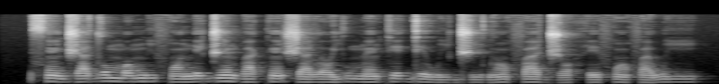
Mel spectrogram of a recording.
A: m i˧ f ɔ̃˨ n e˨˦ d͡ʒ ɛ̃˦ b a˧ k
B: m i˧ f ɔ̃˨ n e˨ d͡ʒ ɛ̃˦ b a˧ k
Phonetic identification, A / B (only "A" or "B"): A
